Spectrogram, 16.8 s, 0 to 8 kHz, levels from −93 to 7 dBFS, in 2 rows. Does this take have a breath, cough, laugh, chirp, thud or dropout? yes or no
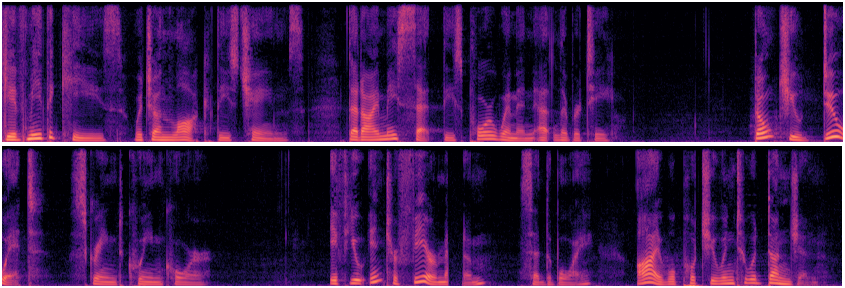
yes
